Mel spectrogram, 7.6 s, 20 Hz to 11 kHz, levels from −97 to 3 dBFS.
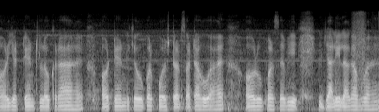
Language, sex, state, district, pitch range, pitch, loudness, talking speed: Hindi, male, Haryana, Jhajjar, 95-105 Hz, 105 Hz, -18 LUFS, 175 wpm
